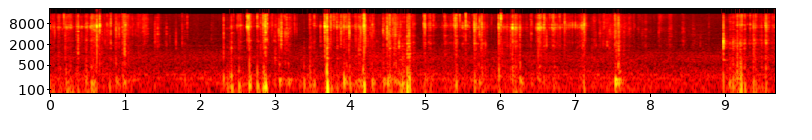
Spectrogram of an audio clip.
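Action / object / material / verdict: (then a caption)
scrape / bar of soap shaved with a knife blade / soap / none. A utility knife blade shaves curls off a solid striped soap bar held in the hand, producing a dense run of short, crisp scraping and crackling strokes with bright edges and a soft low body. The cutting comes in bursts, easing to quiet pauses near two seconds and again near eight to nine seconds before a final flurry of strokes.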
